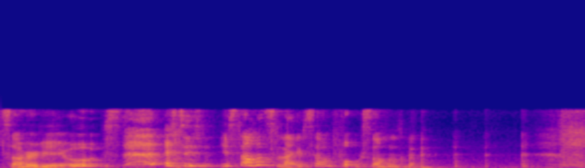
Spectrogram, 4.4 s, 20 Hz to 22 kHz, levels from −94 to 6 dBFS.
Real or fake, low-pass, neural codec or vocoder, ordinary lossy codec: real; none; none; none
